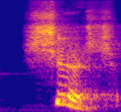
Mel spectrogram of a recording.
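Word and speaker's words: schuss: but it wasn't that shush it's spelled c-h-s-s-c-h-u-s-s pronounced shush or shoot it's a straight downhill run on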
